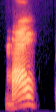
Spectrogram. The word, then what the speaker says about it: Mahle: And the Reds have a pitcher, Tyler, how do you say it? Mahle. Yeah.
